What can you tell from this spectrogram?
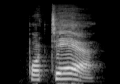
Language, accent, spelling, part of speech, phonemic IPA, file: Swahili, Kenya, potea, verb, /pɔˈtɛ.ɑ/, Sw-ke-potea.flac
- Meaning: Applicative form of -pota: to be lost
